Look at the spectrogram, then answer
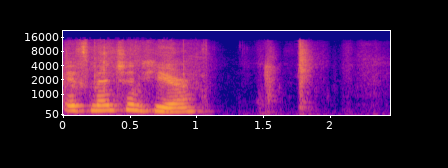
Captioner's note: speaking in French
